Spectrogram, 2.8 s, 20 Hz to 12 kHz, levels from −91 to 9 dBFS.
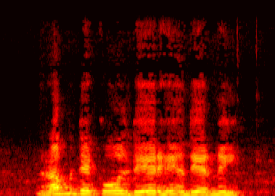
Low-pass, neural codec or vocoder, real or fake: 10.8 kHz; none; real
